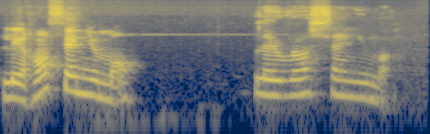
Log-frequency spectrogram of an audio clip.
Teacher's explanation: be careful when you have a a consonant and a vowel, you cannot have the z sound. It has to be a s sound.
